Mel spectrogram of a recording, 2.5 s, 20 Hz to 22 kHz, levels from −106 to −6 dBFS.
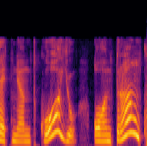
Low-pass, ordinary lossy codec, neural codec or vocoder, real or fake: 7.2 kHz; MP3, 64 kbps; none; real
